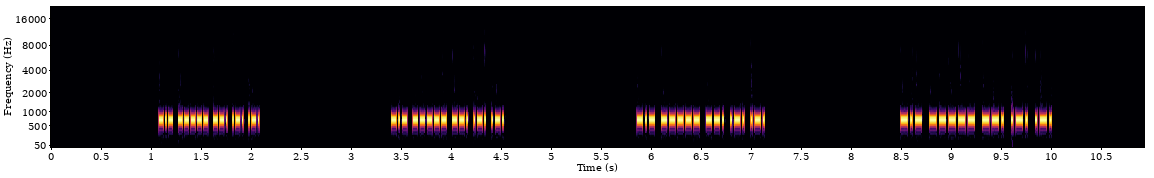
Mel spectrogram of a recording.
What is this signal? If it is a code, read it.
Morse code, heard as a keyed tone, about 60 wpm, 700 Hz. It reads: K0GRR K0GRR K0GRR K0GRR
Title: Speed Racing - USA 1x3 Call Signs 50wpm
